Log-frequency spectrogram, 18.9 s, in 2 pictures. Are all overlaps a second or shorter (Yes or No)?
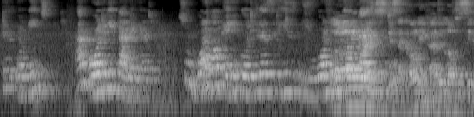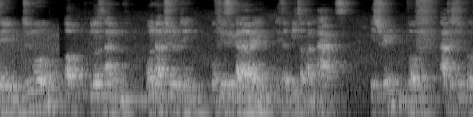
No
